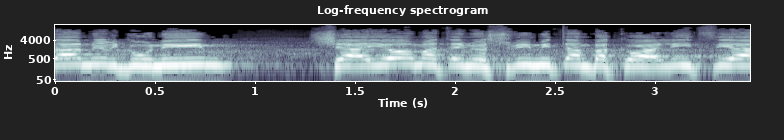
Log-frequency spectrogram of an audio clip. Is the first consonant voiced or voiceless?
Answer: voiced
